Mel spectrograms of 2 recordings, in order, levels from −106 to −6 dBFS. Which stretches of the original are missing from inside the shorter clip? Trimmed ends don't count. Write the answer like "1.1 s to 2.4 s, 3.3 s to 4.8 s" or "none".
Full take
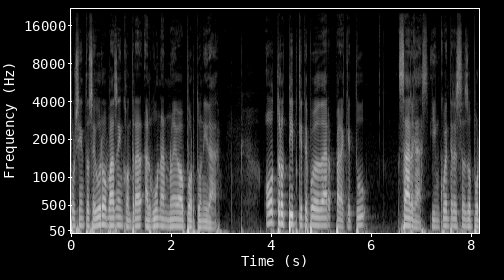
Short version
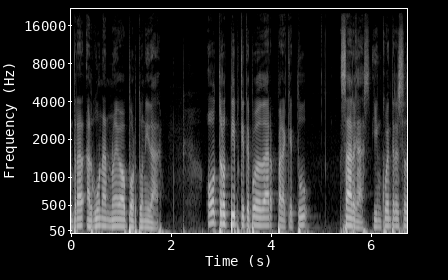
none

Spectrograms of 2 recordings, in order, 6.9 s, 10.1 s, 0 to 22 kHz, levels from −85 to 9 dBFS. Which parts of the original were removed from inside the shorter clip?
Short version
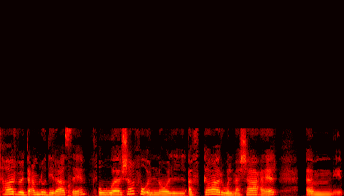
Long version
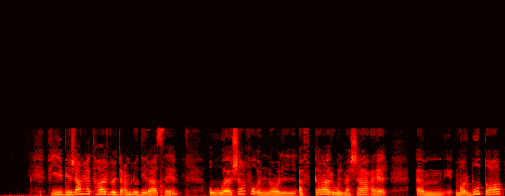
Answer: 3.8 s to 4.1 s

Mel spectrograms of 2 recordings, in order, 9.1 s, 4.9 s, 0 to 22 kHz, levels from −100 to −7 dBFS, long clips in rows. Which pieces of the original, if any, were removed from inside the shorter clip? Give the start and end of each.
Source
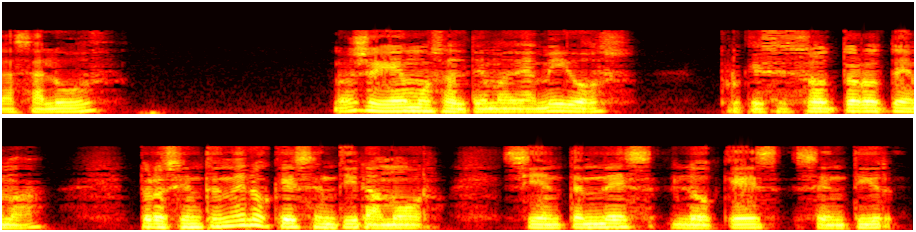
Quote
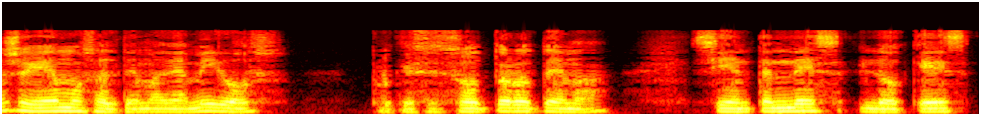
5.1 s to 7.0 s

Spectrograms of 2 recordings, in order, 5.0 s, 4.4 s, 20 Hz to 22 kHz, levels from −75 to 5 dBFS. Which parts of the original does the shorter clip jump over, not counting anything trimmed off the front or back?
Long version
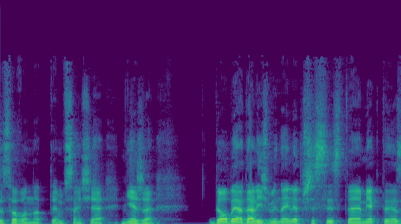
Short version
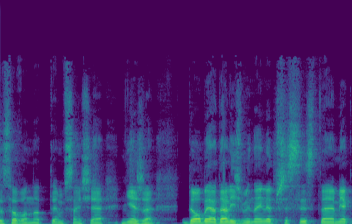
2.2 s to 2.5 s

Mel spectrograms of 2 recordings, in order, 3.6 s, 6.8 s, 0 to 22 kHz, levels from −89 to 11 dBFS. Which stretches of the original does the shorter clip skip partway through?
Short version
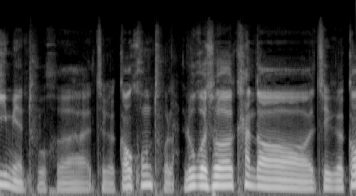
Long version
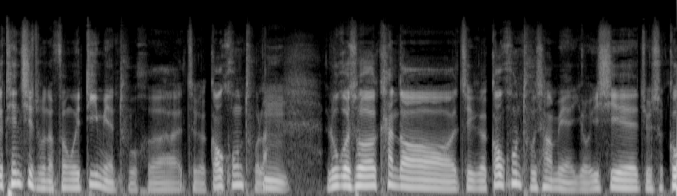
2.6 s to 3.1 s

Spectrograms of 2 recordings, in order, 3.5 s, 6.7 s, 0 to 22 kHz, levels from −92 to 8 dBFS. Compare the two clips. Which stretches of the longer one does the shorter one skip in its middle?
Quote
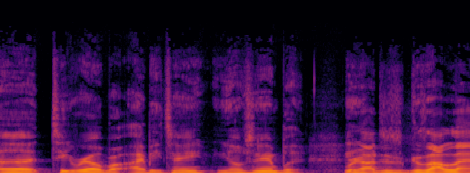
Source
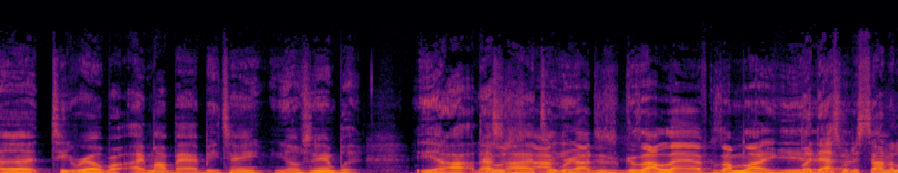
1.1 s to 1.5 s, 3.0 s to 4.2 s

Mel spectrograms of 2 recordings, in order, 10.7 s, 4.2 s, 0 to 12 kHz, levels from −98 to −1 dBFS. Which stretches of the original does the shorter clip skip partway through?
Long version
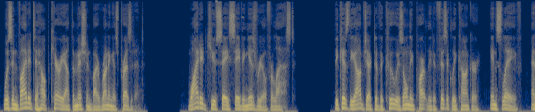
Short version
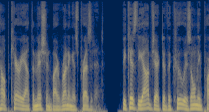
3.1 s to 6.5 s

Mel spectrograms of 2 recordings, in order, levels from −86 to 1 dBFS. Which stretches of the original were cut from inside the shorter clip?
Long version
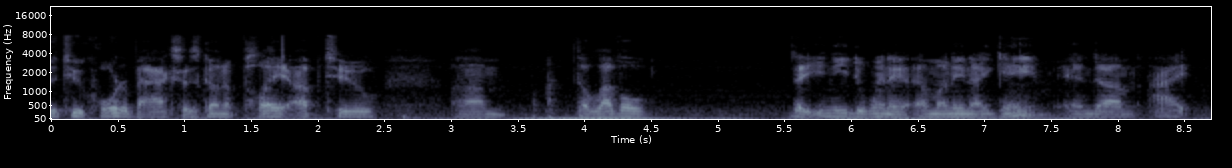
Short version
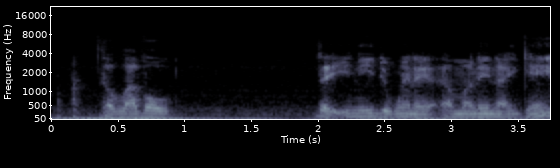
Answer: none

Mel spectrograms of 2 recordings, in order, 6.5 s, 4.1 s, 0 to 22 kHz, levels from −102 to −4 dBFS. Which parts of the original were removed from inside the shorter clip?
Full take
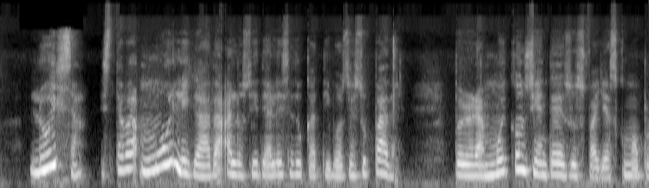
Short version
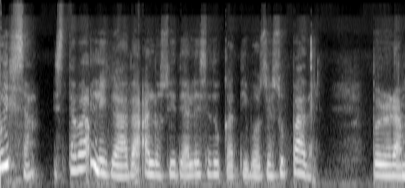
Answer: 1.4 s to 1.7 s

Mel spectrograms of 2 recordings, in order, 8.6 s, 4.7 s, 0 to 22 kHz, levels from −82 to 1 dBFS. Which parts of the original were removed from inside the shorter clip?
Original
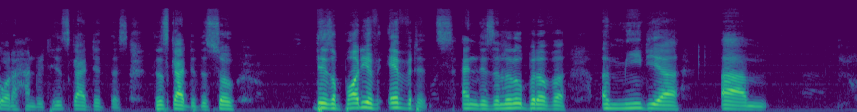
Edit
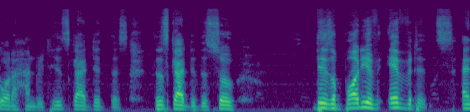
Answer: none

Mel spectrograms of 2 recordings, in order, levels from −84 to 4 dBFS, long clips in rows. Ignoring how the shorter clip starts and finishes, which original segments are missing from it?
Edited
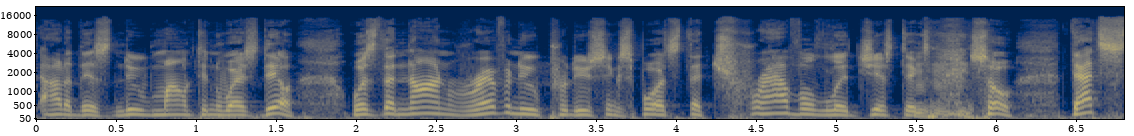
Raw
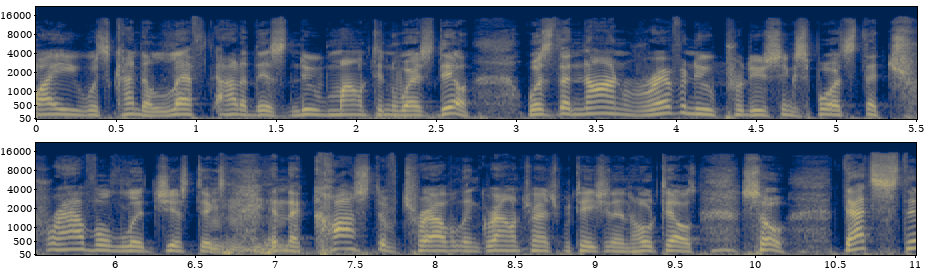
6.9 s to 9.9 s

